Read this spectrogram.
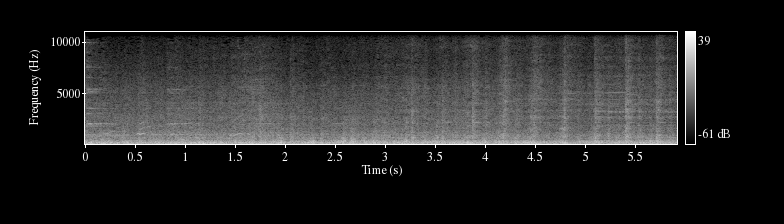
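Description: Diesel locomotives rumble past close by.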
